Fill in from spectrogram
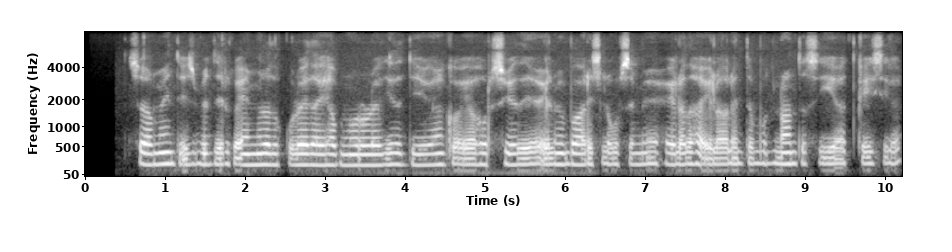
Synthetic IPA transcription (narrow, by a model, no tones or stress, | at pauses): saːmɛjnt̪ʰɐɪsbɛd̪ɐlkʰɐɛjmɪlɐðʊkʰʊlɛjðɐɦɛjɦɐbnuːɾɔlɛːðjɐðɐd̪ɛːɣaːŋkʰɐɐ̰ja̰ːɦɔrsɪðɛjʕɪ̰lmɪbaːɾɪslɐɣʊsɐmɛːjɔħɛːlɐðɐɦɐɪ̰la̰ːlɪ̰nt̪ʰɐbʊd̪naːnt̪ʰɐsɪjɐ̰ɐ̰d̪kʰɛjsɪɣɐ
